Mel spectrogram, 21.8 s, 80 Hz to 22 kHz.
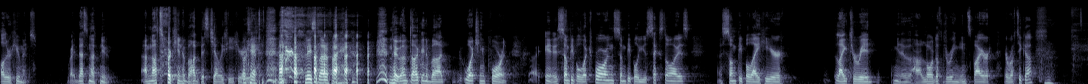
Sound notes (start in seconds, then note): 4.9 laughter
